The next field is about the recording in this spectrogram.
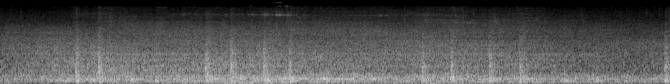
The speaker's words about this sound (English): Headlights and the echo of shunting carriages roused me from memory. The engine appeared from the darkness like a snub-nosed serpent, bringing with it the bitter odour of diesel.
